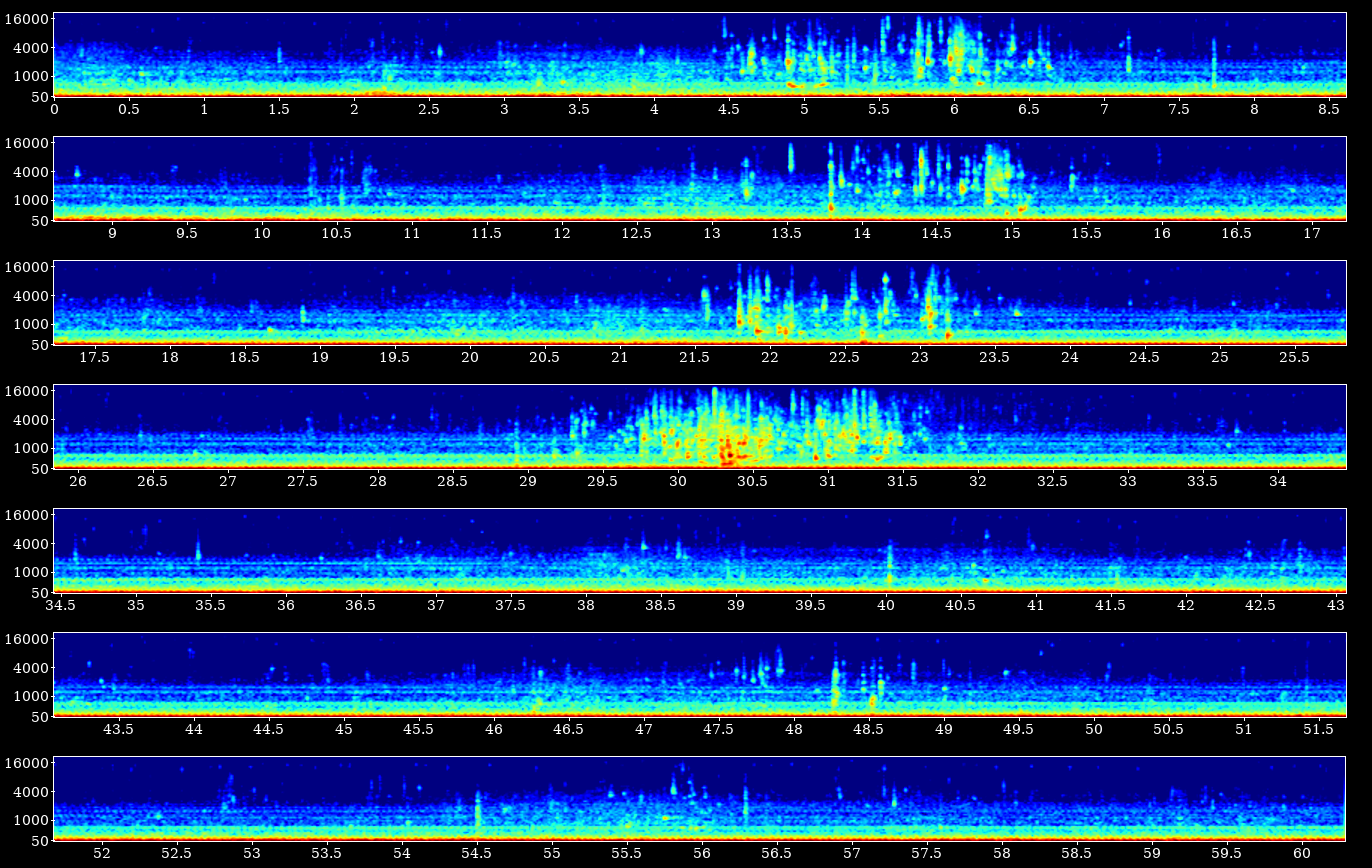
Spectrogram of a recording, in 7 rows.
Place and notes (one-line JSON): {"title": "small round pool, Novigrad, Croatia - eavesdropping: flux", "date": "2012-09-10 23:38:00", "description": "round pool next to the sea; above the opening for seawater, small waves and engine of fishing boat - at night", "latitude": "45.31", "longitude": "13.56", "altitude": "3", "timezone": "Europe/Zagreb"}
